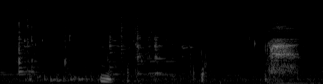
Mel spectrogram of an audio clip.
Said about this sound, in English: Water break.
